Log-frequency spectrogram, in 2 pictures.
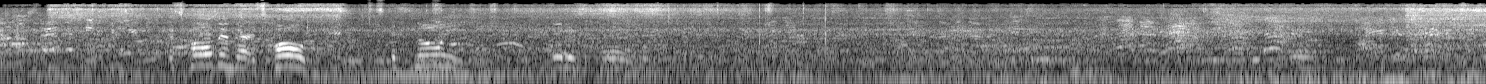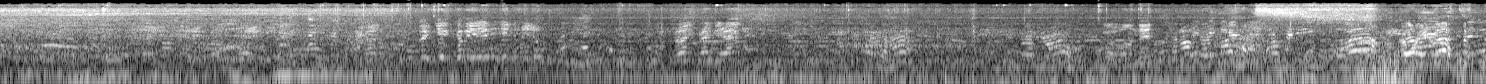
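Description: A crowd chatters outdoors all around.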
